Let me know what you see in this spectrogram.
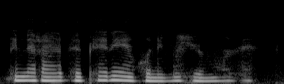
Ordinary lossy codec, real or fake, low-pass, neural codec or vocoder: none; fake; 10.8 kHz; codec, 44.1 kHz, 2.6 kbps, DAC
